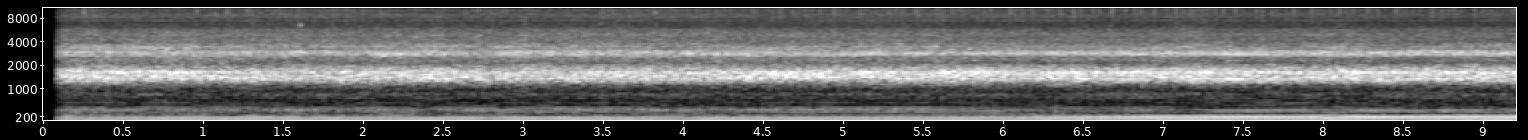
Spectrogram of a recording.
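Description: An engine drones loudly and steadily close by.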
